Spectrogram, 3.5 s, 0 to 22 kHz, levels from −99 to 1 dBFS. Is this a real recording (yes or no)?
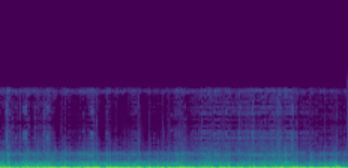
yes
